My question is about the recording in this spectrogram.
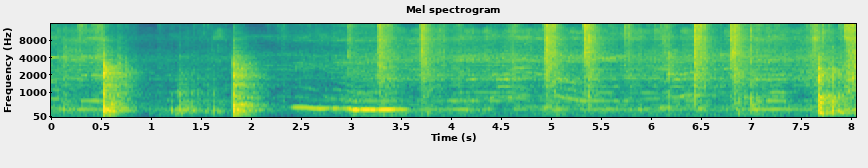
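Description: A deck of foil-finished tarot cards being shuffled by hand, making a run of short clicks and slaps. Behind it a low musical note is held for several seconds, sliding down slightly as it starts.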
